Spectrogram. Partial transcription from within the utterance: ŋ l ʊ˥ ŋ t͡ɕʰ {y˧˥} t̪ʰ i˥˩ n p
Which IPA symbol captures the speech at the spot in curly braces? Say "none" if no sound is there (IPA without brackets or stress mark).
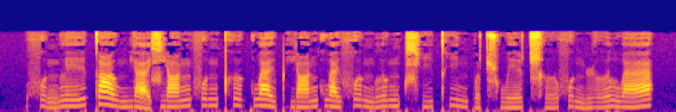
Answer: i˧˥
